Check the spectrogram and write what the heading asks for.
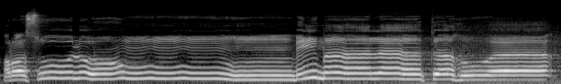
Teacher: دو پیش کی تنوین کو میم سے بدل کر کے غنہ اور اخفا کے ساتھ پڑھیں گے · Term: اقلاب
